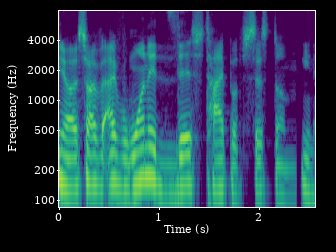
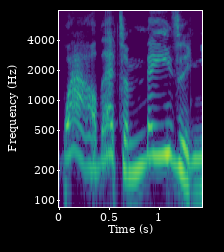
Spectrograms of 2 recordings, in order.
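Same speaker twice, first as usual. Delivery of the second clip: higher, drawn-out wowed reaction; retold amazement; 10 semitones higher, slower than usual. New player to the priest who saved them, retold amazement. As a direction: replay your awe, slow and high-pitched. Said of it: "I'm like".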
